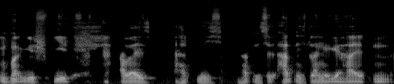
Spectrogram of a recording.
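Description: Nothing in the recording stood out as a technical problem on listening.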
